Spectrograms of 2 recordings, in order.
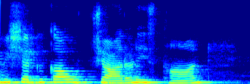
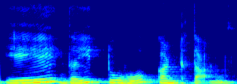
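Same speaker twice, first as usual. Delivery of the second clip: slow rule recital; slower than usual. Shown as a demonstration. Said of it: "teacher slows rule for pupils".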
